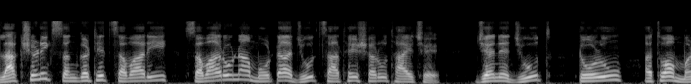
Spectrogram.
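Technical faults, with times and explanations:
Throughout: Nellymoser compression. A rough, hissy halo and a smeared, underwater quality sit over the whole clip, and there is nothing above 7.7 kHz. The damage is plainly audible and is likely from the Nellymoser Asao codec, at a rate that sounds near 32 kbps. With a fixed two bits per sample across short blocks, weak bands get no bits and are replaced with noise. That substitution produces the grainy wash and the blurred speech texture.
3.9 s: pre-echo. A brief hiss of about 15 ms arrives just ahead of a sharp onset, which then lands soft and smeared instead of crisp. The transform codec spreads its quantisation noise evenly over a whole block. Because this attack falls late in its block, noise scaled to the loud onset also fills the quiet instant before it, where nothing masks it.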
